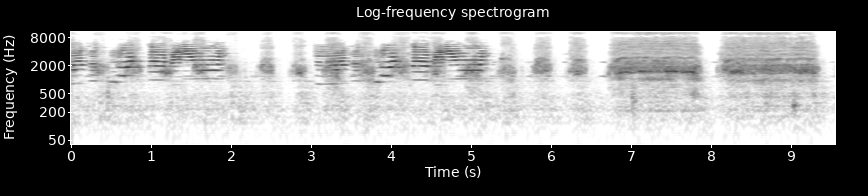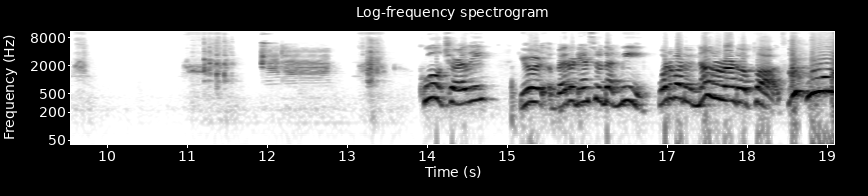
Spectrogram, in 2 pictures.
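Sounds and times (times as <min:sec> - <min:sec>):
electronic robot sounds: 0:00.0 - 0:09.8, 0:10.9 - 0:13.6
robot whirring: 0:00.0 - 0:09.9, 0:11.0 - 0:12.1, 0:13.1 - 0:13.6.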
